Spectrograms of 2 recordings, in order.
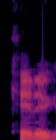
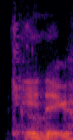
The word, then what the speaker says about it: Koenig: Who's Yeah, Koenig has. Oh, see, now I'm saying it wrong. Koenig.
